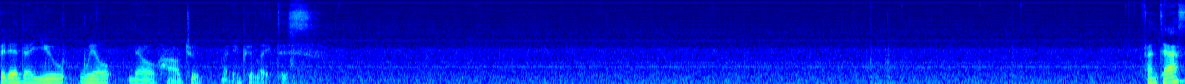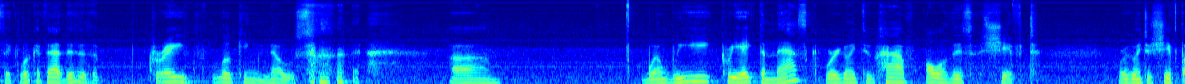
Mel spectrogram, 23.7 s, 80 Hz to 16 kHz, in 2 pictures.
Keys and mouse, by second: 0.7 alt+a, 1.1 1, 1.8-3.7 middle drag, 1.8-3.7 right drag, 3.1 alt+a, 9.0 alt+a, 16.4-18.8 middle drag, 18.8 shift+click, 19.3-23.7 middle drag.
